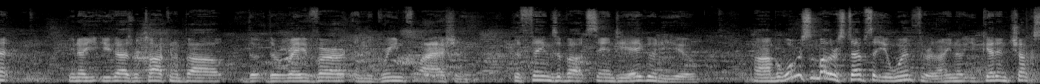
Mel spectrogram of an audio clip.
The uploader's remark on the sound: A special show that was recorded live at The Gate in Brooklyn, celebrating the brewery's 20th anniversary!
